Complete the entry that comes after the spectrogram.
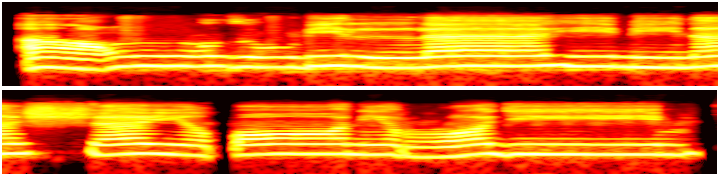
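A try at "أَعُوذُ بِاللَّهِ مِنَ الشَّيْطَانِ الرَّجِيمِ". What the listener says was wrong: Masih kurang tepat Ibu. Ibu tuh memanjang sya-nya. Kan tadi bacanya tuh syai. Bukan syaiton, bukan.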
